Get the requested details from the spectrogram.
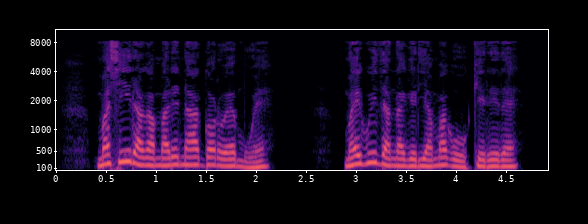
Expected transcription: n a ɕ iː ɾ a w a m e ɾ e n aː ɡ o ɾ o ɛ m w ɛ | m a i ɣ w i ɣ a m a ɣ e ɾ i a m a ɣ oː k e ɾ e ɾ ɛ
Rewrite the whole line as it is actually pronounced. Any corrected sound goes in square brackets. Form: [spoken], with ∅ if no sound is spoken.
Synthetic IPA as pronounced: [m] a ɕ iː ɾ a [ɣ] a m [a] ɾ e n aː ɡ [ɔ] ɾ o ɛ m w ɛ | m a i ɣ w i [ð] a [n] a ɣ e ɾ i a m a ɣ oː k e ɾ e ɾ ɛ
